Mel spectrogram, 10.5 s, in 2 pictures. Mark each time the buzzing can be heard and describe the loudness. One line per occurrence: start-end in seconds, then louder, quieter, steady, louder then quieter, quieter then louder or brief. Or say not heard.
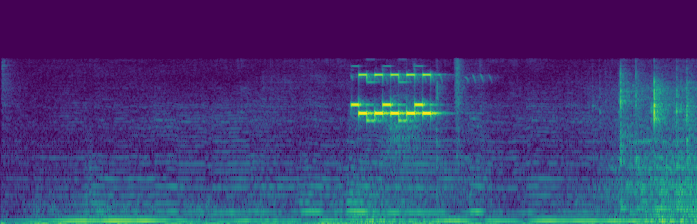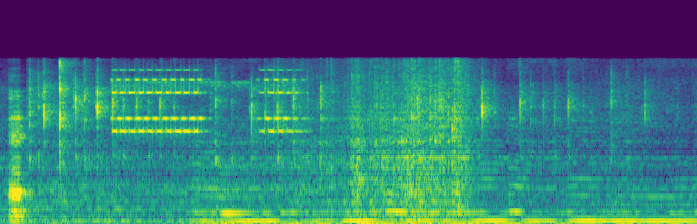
0.0-10.4 louder.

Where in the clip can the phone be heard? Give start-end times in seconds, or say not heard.
2.6-3.5, 6.0-7.5.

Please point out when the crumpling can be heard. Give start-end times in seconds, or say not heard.
7.2-8.8.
